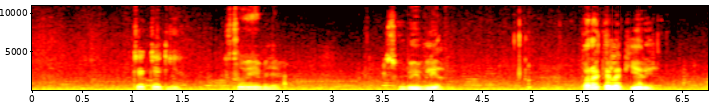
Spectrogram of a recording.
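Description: A man speaks calmly up close.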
